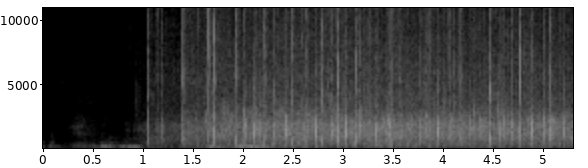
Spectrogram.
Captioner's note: audience applauds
